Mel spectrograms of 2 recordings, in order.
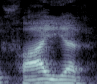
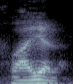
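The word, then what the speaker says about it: fire: तीसरा रूल क्या है किसी भी शब्द के अंत में आई के साथ आरई हो तो इस आई आरई को आई अर पढ़ते हैं क्या पढ़ते आयर जैसे एफ आई आरई आई आरई को क्या पढ़ेंगे फायर क्या पढ़ेंगे फायर ठीक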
